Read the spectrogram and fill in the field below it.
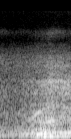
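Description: A car engine rises in pitch as a learner driver gently presses the gas on a public road, a steady close hum that swells slightly louder partway through.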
